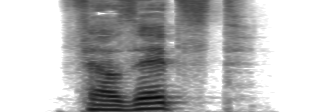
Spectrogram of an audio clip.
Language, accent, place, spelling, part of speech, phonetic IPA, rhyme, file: German, Germany, Berlin, versetzt, verb, [fɛɐ̯ˈzɛt͡st], -ɛt͡st, De-versetzt.ogg
- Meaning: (verb) past participle of versetzen; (adjective) 1. offset 2. shifted, displaced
